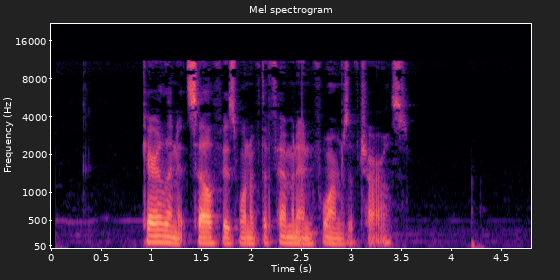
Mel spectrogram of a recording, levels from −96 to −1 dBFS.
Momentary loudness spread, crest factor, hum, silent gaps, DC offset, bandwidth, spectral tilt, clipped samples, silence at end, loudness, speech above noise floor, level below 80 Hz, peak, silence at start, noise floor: 11 LU; 22 dB; none; none; under 0.1%; 11.5 kHz; -4.5 dB/octave; under 0.1%; 0.6 s; -26 LUFS; 42 dB; -46 dBFS; -6 dBFS; 0.9 s; -68 dBFS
